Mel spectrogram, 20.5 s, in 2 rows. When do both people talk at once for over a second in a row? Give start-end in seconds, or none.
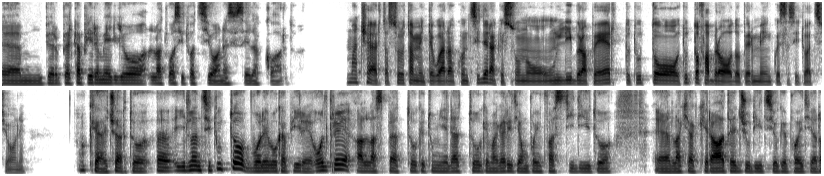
none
